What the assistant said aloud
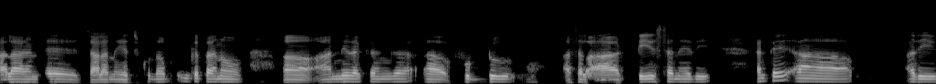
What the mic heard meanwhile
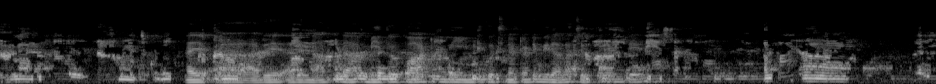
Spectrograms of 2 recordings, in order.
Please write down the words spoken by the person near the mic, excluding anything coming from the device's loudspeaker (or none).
అయ్యో! ఆహ్, అదే, అదే నాకు కూడా మీతో పాటు మీ ఇంటికొచ్చినట్టు అంటే మీరలా చెప్తూ ఉంటే,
